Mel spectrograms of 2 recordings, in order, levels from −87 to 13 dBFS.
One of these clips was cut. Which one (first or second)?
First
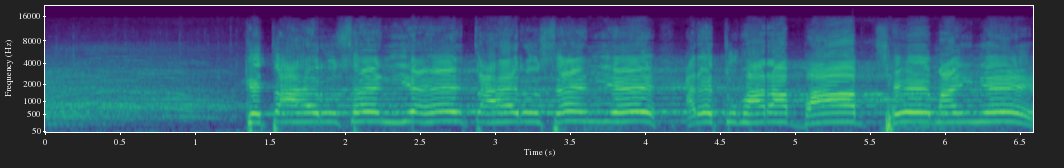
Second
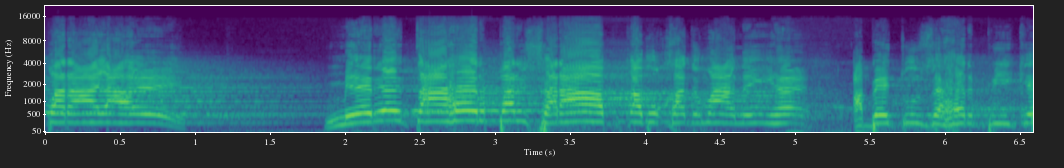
second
